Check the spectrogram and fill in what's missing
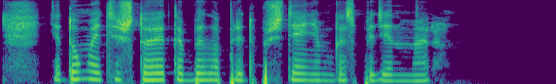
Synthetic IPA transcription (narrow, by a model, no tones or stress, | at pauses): nʲɪd̪uməjtʲɪʂt̪oɛt̪əbɨlˠəpɾʲɪd̪ʊpɾʲɪʐdʲenʲɪjəmɡəspɐdʲinmɛr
